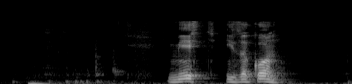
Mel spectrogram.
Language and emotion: Russian, neutral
